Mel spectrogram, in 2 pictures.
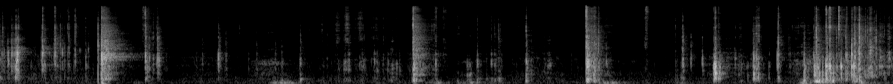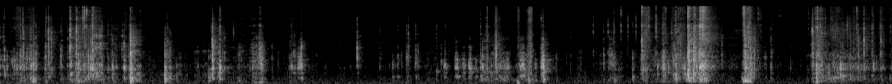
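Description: Scissors snipping at a toy's cardboard-and-plastic packaging, making sharp irregular clicks, with rustling of the box as it is handled and cut.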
